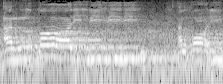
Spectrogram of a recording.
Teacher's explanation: আল কারিআর রা বারিক হবে জের হওয়ার কারণে। আল কারি রি আল কারি বারিক হবে।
